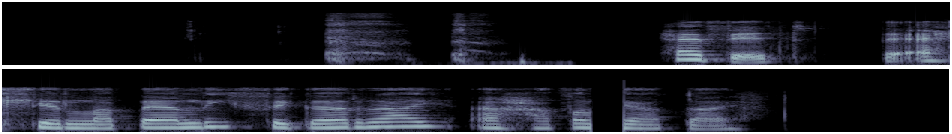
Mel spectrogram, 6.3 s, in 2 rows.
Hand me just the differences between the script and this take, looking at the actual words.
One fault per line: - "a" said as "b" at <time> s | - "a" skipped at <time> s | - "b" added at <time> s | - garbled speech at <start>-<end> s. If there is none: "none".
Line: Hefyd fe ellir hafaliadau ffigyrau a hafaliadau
- "hafaliadau" said as "labelu" at 3.5 s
